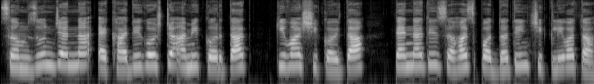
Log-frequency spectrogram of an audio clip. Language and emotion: Goan Konkani, neutral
